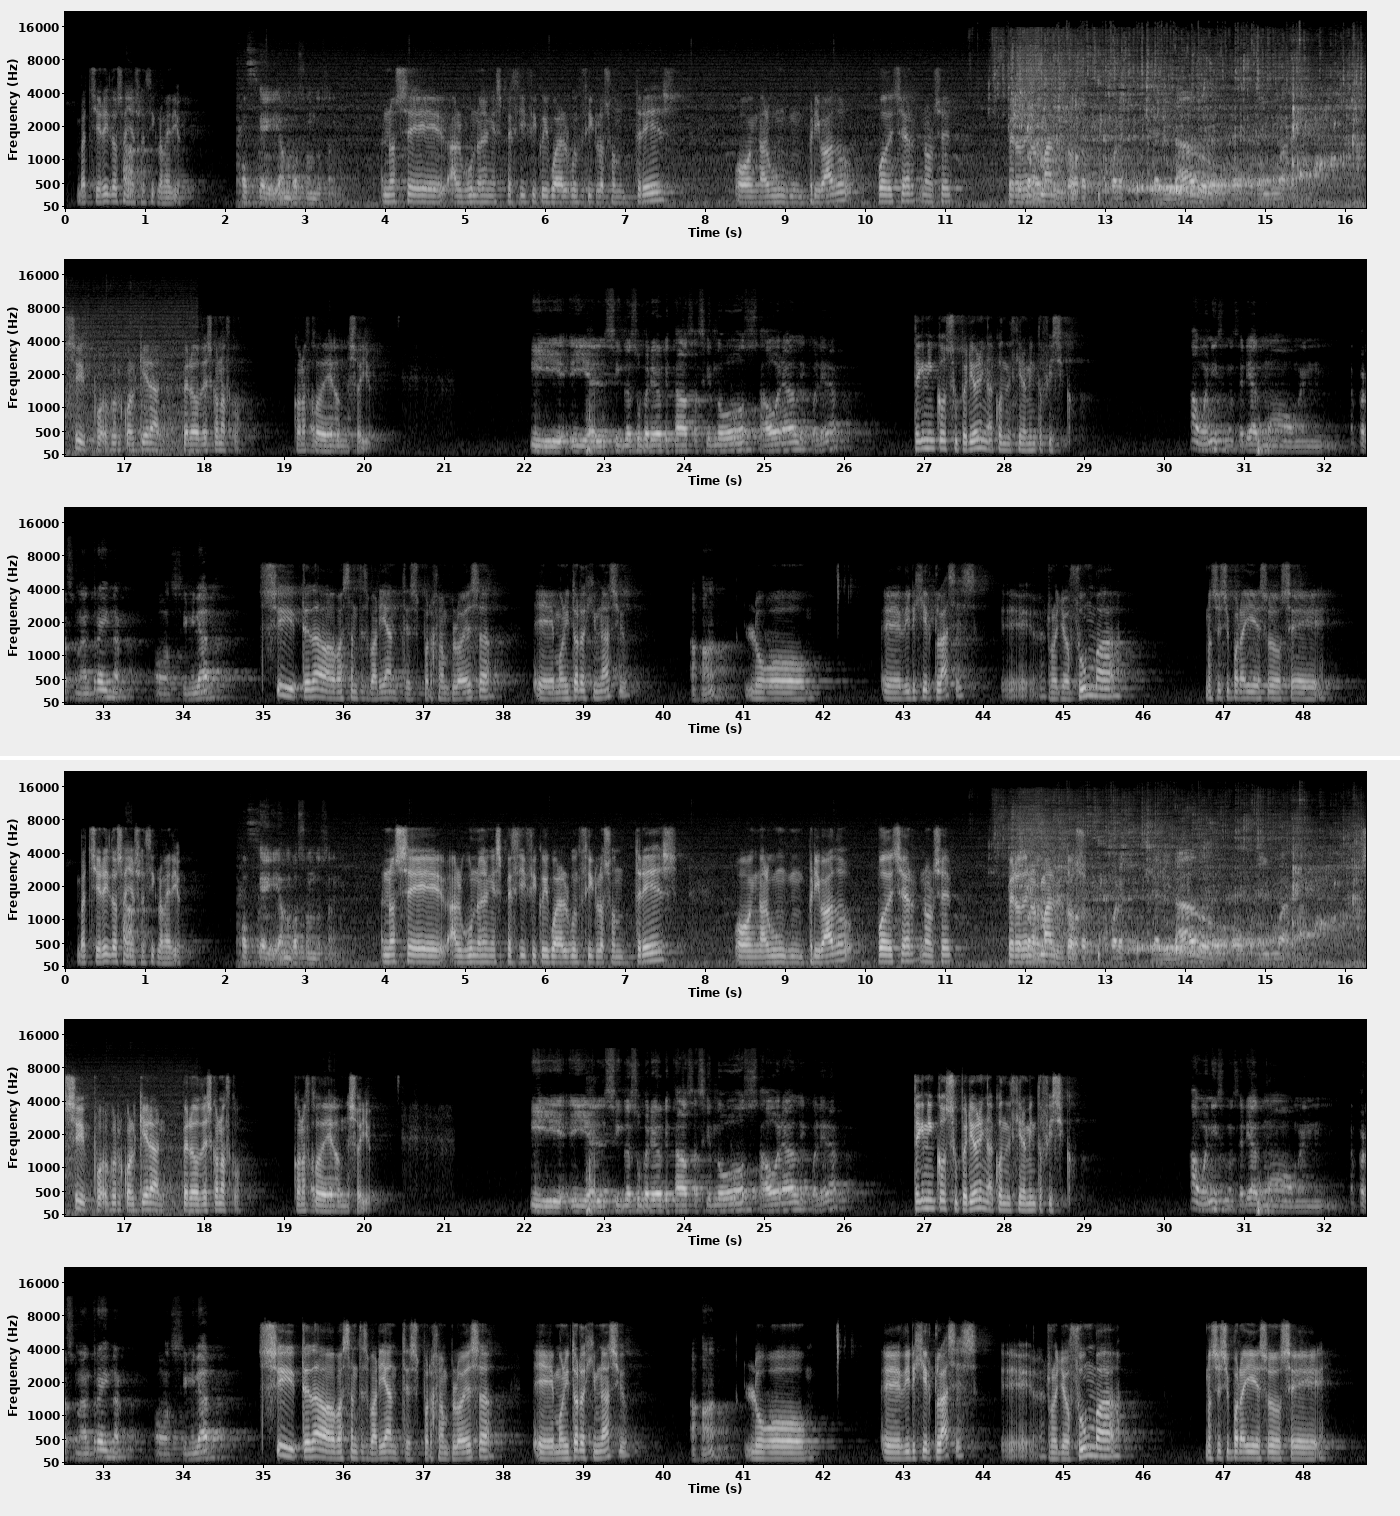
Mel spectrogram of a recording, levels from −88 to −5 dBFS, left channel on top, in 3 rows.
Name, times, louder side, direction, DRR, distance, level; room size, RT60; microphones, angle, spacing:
voice 1, 0.2-1.4 4.0-7.6 8.4-9.9 10.2-11.1 11.8-12.8 16.2-18.5 19.1-20.1 26.9-28.7 35.0-37.9 38.4-39.6 41.0-41.9 42.7-43.9 44.2-45.7 46.8-48.3, right 5 dB, 85° right, 0.8 m, -32 dB
sound 1, 2.1-17.9, left 2 dB, 30° left, 5.1 m, -43 dB
voice 2, 2.2-3.5 11.9-12.8 13.1-15.7 19.3-19.6 22.1-25.9 30.3-32.1 32.4-33.2 33.6-34.4 40.3-40.7, right 2 dB, 25° right, 2.4 m, -36 dB
30.0 x 15.5 x 8.3 m
head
